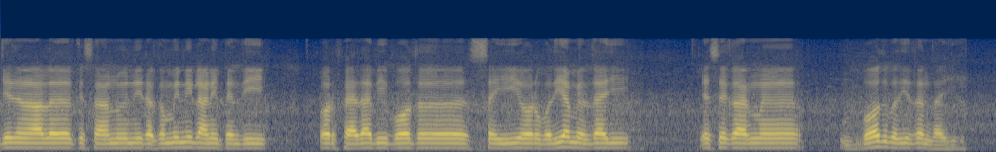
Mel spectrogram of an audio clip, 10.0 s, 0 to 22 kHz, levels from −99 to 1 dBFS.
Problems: none marked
